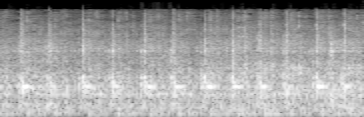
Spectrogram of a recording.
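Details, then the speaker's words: Motorcycle engine being revved, sound heard from the cylinder head area; quick even metallic ticking rattle over engine note, rising with revs; timing chain noise, chain to be replaced. "तो फ्रेंड्स, अभी इसमें आपको शोर की आवाज़ आ रही होगी, यकीनन सिर की आवाज़ आ रही होगी आपको। ये जो साउंड आ रही है यहाँ पर, ये जो साउंड है ये बेसिकली टाइमिंग चेन की साउंड है।"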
